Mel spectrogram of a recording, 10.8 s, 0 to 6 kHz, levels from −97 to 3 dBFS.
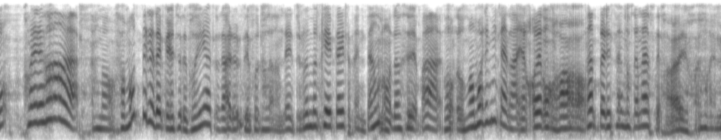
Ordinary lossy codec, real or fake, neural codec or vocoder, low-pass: none; fake; autoencoder, 44.1 kHz, a latent of 192 numbers a frame, MeloTTS; 5.4 kHz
